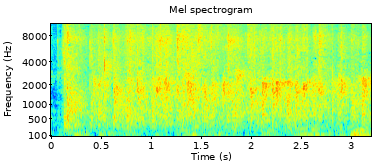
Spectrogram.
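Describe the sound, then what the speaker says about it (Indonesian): Classroom of students applauding together, a dense burst of clapping that holds steady for a few seconds, loud and close. "Aplaus dulu tuh"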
